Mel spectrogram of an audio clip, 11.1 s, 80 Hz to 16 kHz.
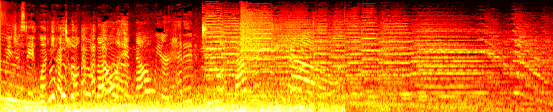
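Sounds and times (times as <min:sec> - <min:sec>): woman laughing: 0:00.0 - 0:02.7
car cabin road rumble: 0:00.0 - 0:06.9.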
